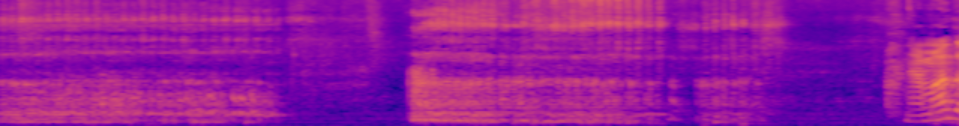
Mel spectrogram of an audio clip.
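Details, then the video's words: A Boston Terrier guarding his socks indoors growls in two harsh, rumbling bursts, each about two seconds long, with a quiet gap between; a brief higher-pitched sound comes at the end. "Funny Boston terrier growling and doesn't let anyone get his socks!"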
